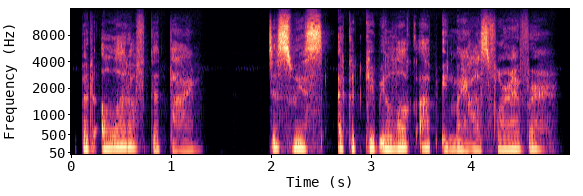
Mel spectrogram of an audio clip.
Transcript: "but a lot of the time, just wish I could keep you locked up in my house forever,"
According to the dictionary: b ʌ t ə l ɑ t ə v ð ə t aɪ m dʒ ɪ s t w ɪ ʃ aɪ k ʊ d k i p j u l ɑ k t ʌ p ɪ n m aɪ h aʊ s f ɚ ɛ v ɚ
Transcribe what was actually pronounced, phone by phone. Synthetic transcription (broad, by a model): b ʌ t ə l ɑ t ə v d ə t aɪ m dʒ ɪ s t w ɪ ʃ aɪ k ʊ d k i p j u l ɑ k ʌ p ɪ n m aɪ h aʊ s f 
